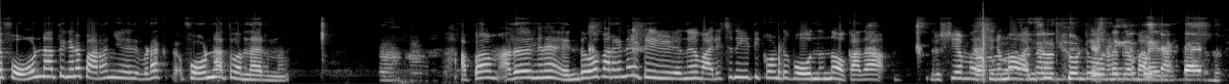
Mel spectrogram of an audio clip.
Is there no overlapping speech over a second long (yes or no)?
no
